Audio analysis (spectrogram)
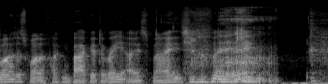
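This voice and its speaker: A man speaks at a moderate pace. His tone is bright and sharp. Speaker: YouTuber. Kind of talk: casual chat. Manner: camp; animated.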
